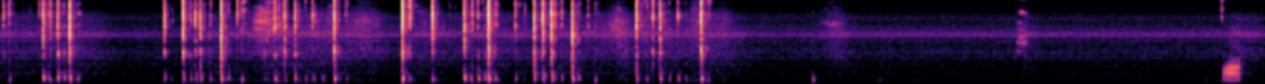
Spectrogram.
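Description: Someone types a password on a computer keyboard in quick bursts of close, crisp key clicks, then pauses with a few isolated taps and a faint thump near the end.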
